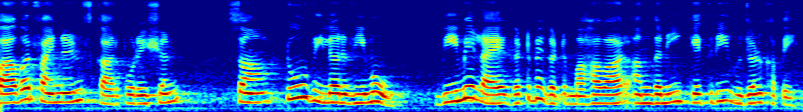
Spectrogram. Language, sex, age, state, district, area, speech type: Sindhi, female, 60+, Rajasthan, Ajmer, urban, read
